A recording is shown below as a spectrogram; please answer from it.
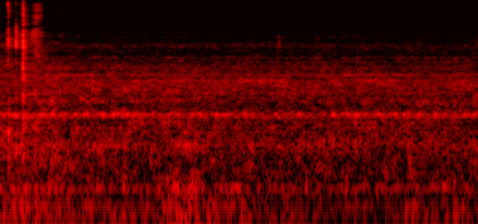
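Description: Computer keyboard keystrokes: a quick cluster of key clicks near the start as a Shift-Command shortcut is pressed, then only faint low background.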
